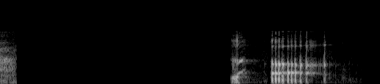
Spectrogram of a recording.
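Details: Burping by Talking Ben, an app cartoon dog, not a real animal: a short blip, a pause, then a long, loud, rattling belch.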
